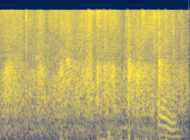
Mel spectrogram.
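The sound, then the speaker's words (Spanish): An audience applauding the King of Kings during worship music, a dense, continuous crackle of many hands clapping throughout, with crowd voices and a brief rising-and-falling shout mixed in near the end. “Entonces la música ahora, déle ese fuerte aplauso al Rey de Reyes.”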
